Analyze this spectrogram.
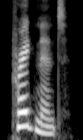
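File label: "pregnant" English, British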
